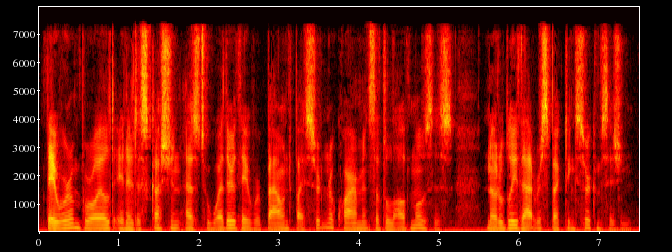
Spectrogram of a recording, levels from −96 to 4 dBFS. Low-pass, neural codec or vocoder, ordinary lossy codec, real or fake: 7.2 kHz; none; AAC, 48 kbps; real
